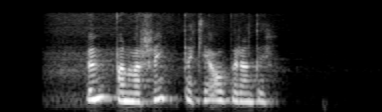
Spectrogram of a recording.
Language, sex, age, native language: Icelandic, female, 50-59, Icelandic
